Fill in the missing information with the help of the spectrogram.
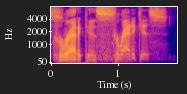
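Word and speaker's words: Caractacus: What did I say his name was? – Catechus. It's like a Roman... Is it Roman? Catechus. – Caraticus. So Grandpa Potts is the father of Caraticus Potts, obviously.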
